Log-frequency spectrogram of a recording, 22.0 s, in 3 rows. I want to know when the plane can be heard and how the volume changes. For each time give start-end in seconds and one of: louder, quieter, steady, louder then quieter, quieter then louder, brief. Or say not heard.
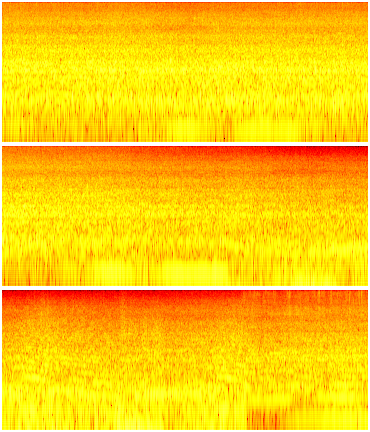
0.0-21.9 louder.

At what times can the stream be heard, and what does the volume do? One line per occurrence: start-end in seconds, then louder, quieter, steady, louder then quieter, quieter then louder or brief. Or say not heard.
0.0-21.9 quieter.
